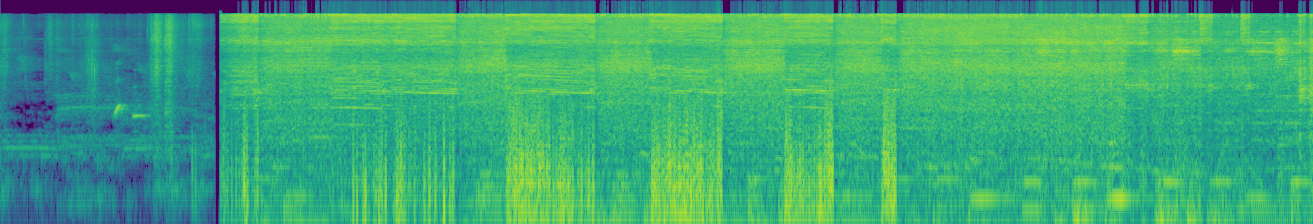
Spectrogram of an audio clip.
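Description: Handheld angle grinder cutting metal, starting abruptly about two seconds in and running loud and steady, with background music over it.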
